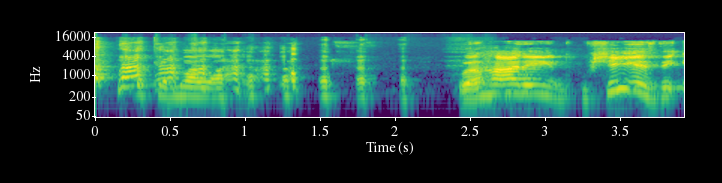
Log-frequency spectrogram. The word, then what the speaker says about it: Kamala: It's His time, and as her beautiful nieces taught us how to pronounce her name, Kamala.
